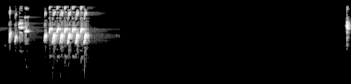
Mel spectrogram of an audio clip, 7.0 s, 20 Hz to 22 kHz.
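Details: European goldfinch singing in the Granada style, from an old Spanish cassette of the 1980s–90s transferred to CD: a short burst of bright high twittering and a quick run of repeated metallic notes, then silence with one faint note at the end.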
